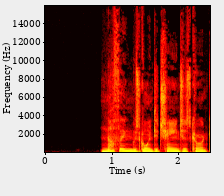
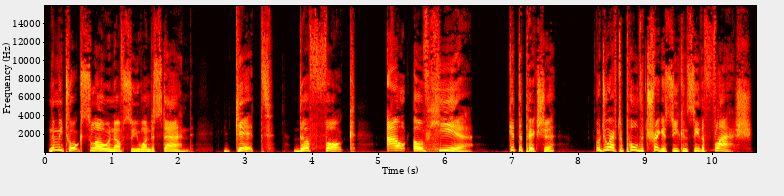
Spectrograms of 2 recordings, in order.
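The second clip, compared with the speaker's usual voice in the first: loud, higher British shopkeeper barking at a stranger; thick British accent, shouted through the door; angry British shop owner yelling; 8 semitones higher, 3 dB louder than usual. Acted. Armed British owner threatening.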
